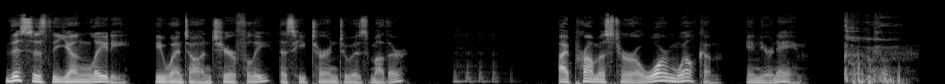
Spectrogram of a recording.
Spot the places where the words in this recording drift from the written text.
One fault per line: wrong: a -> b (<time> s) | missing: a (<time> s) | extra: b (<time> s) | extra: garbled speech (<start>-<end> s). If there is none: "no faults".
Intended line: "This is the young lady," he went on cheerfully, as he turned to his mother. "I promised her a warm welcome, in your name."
no faults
